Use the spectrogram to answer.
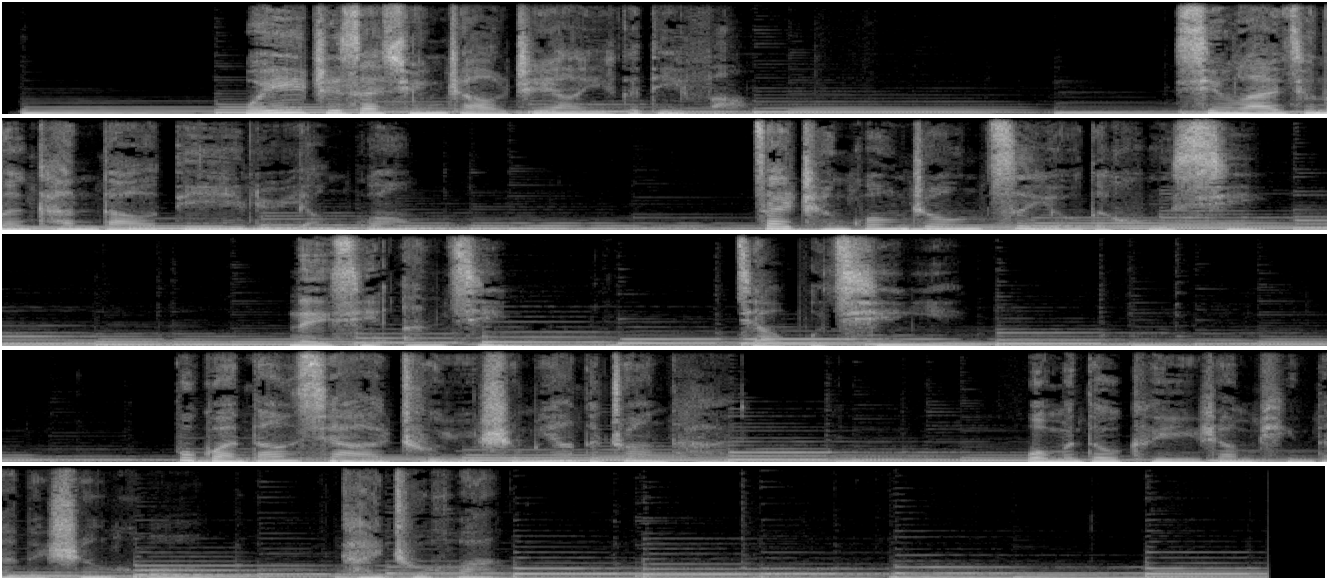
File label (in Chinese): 旁白类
